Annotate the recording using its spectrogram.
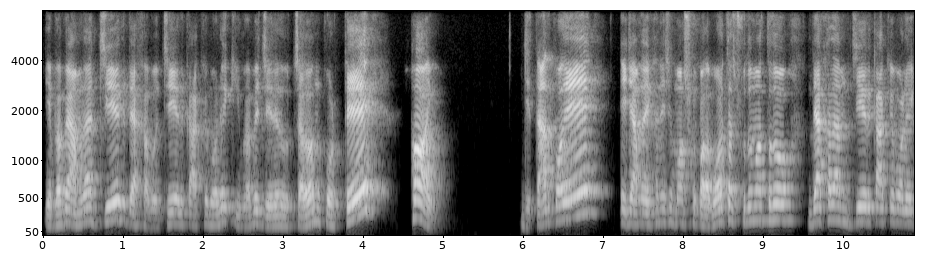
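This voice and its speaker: A man with a somewhat high voice explains a reading course patiently, one step at a time. He breaks into chanting rhythms as he drills each letter sound. The recording has an echoey, roomy sound. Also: a bit bright. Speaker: teacher.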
